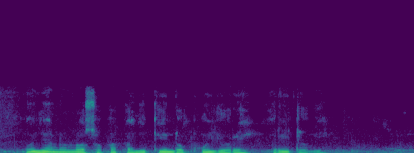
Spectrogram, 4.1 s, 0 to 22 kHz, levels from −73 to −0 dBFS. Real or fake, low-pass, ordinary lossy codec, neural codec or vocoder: real; 9.9 kHz; Opus, 16 kbps; none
